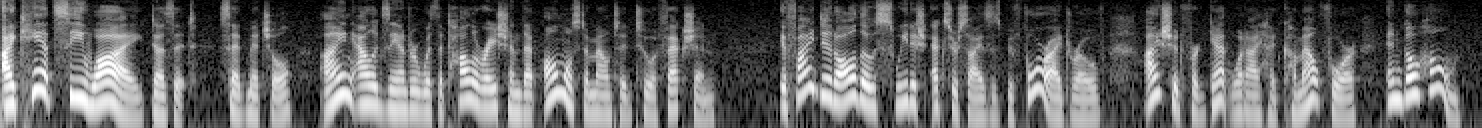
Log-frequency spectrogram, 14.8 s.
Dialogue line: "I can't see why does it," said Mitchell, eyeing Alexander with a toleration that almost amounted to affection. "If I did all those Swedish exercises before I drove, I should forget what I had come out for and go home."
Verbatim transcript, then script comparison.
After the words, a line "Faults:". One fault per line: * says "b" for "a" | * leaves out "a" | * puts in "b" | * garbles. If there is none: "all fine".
"I can't see why does it," said Mitchell, eyeing Alexander with a toleration that almost amounted to affection. "If I did all those Swedish exercises before I drove, I should forget what I had come out for and go home."
Faults:
all fine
